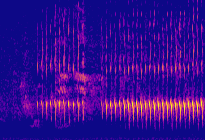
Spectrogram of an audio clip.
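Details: Canary singing excitedly: two rapid, even trills of clipped repeated notes, the second longer and louder, separated by a brief pause.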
